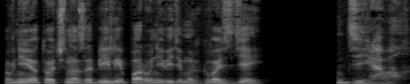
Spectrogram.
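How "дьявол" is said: barely voiced, soft curse; mouthed whisper. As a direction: breathe the curse out silently. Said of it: "прошептал я одними губами".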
